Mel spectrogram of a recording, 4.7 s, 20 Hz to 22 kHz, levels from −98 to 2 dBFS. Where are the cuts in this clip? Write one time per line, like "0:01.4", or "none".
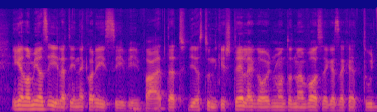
0:02.7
